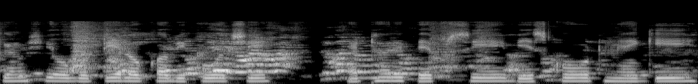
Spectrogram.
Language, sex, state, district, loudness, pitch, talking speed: Odia, male, Odisha, Sambalpur, -17 LUFS, 155 Hz, 105 wpm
